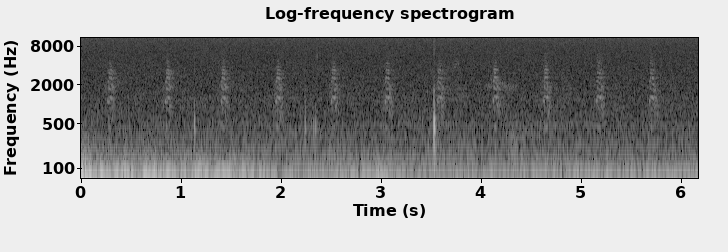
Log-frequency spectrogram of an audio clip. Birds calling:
Erckel's Francolin (Pternistis erckelii)

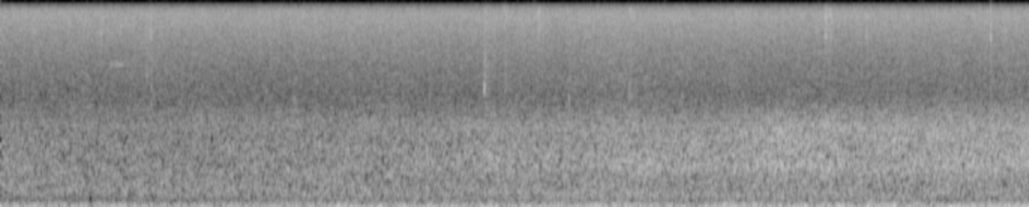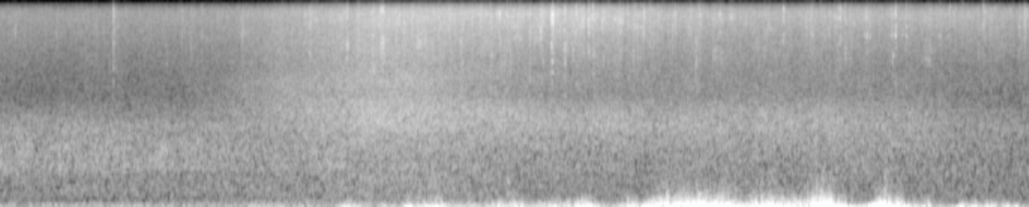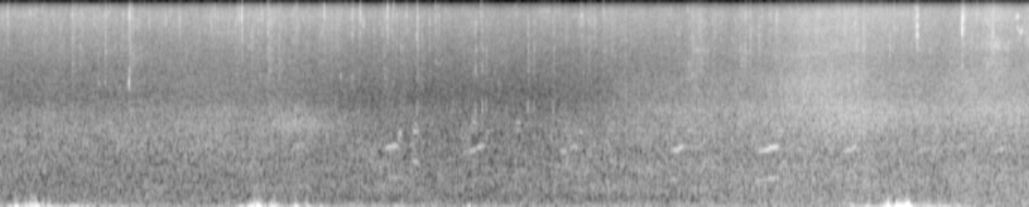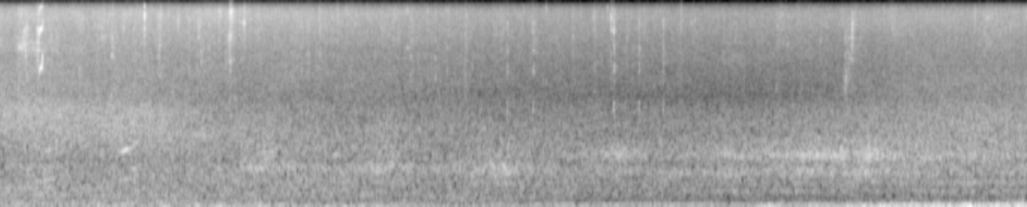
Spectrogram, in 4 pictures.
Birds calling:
Canada Goose (Branta canadensis)

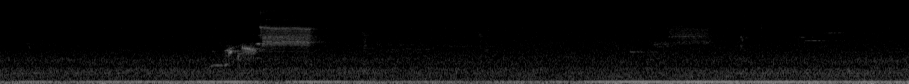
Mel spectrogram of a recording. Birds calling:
Wood Thrush (Hylocichla mustelina)
Red-winged Blackbird (Agelaius phoeniceus)

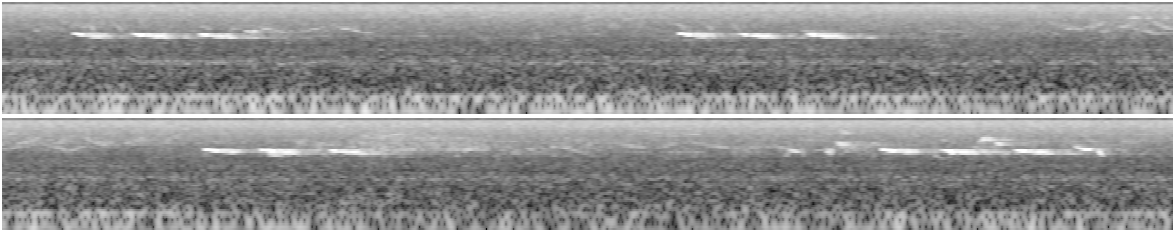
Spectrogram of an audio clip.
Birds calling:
Tufted Titmouse (Baeolophus bicolor)

